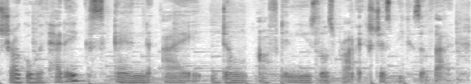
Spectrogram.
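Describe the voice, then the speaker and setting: Music plays in the background as a soft-spoken woman talks at a moderate pace. Her pitch swings very widely. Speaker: beauty vlogger. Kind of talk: casual product review.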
